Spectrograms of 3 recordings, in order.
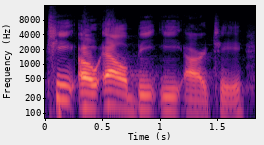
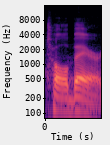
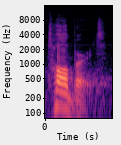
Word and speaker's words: Tolbert: name is william and his name rhymes with claudette colbert only his his name is t-o-l-b-e-r-t it's pronounced not tolbert it's pronounced tolbert his name is william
